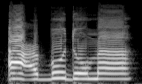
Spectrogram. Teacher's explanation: جو کہ آخر میں دال پہ پیش ہے، دھیان رہے ہم دال کو صرف پیش سے ادا کرتے ہیں، اپنی آواز لمبی نہیں کریں گے تاکہ مد واو نہ ظاہر ہو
